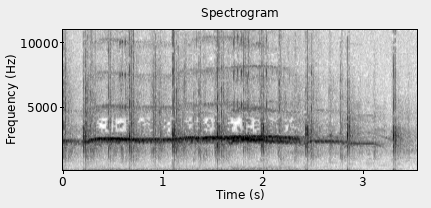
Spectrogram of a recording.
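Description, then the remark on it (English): An audience, counted in to three, blows whistles as loud as they can together in one sustained, shrill, high-pitched tone lasting about three seconds, with scattered claps, shouts and crowd noise underneath, ending with a few sharp bursts. “I may give you later on in the message opportunity to blow that whistle again”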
